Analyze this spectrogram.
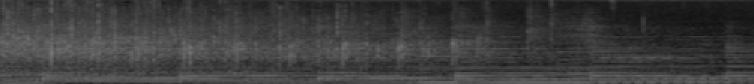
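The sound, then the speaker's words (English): A church audience applauding to welcome new members, a faint, even wash of clapping over sustained keyboard chords. “can we put our hands together and welcome people into God's family today?”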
